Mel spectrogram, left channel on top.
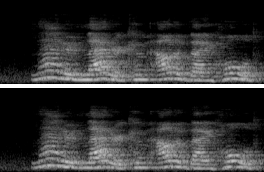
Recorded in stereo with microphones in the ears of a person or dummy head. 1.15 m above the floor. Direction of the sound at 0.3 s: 80° left.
